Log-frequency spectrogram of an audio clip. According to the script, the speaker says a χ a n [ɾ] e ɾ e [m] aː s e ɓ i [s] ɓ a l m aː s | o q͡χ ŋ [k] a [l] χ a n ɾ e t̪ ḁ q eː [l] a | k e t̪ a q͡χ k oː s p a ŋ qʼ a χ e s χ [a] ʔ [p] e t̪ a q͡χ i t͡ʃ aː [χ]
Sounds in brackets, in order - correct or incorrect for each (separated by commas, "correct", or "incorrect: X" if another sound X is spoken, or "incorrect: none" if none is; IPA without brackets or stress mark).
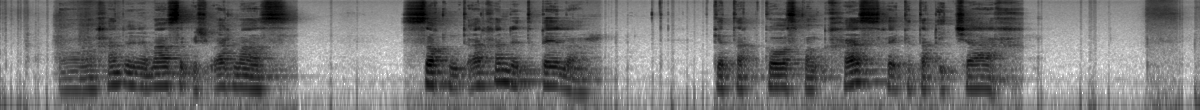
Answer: correct, correct, incorrect: ʃ, incorrect: kʼ, incorrect: ɾ, correct, incorrect: e, incorrect: k, correct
